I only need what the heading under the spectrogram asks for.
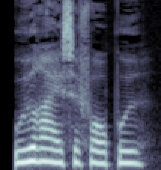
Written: udrejseforbud

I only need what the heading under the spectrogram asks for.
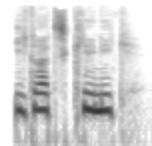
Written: idrætsklinik

